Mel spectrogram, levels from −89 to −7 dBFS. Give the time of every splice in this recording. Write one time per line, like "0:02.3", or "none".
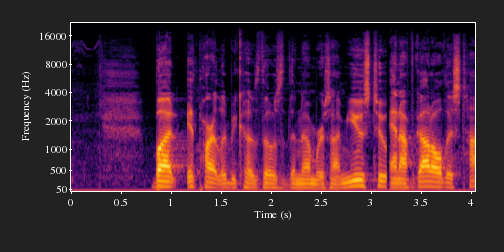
0:01.2
0:03.1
